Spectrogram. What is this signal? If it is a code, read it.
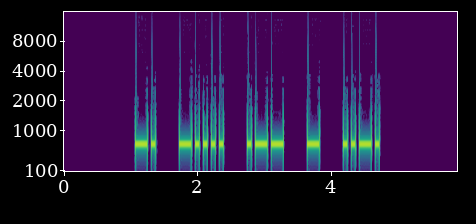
Morse code, heard as a keyed tone, about 20 wpm, spaced as for 15 wpm, 700 Hz. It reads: N6WTF
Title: 140 Lesson 23g - Letter f - Call Signs 20wpm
